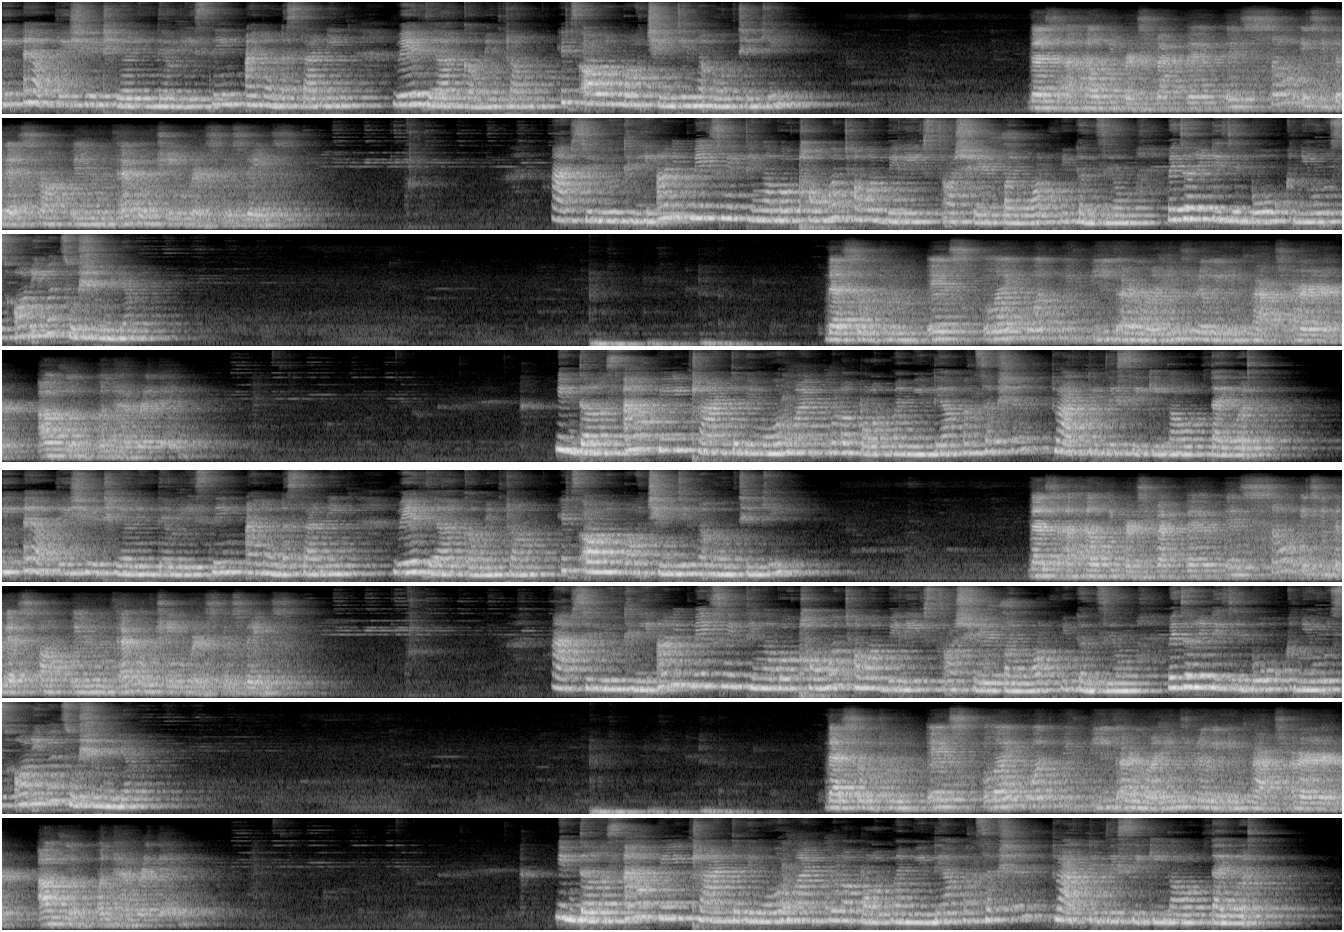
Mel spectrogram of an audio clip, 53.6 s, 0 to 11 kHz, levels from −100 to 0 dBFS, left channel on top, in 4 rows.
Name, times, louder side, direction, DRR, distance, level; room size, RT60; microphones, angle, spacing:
voice 1, 0.0-3.5 3.9-7.9 18.9-28.2 45.7-52.7, right 1 dB, 30° left, -4 dB, 1.3 m, -21 dB
voice 2, 10.3-16.3 35.0-40.3 40.6-42.0 48.0-48.1 48.4-48.5, right 1 dB, 15° right, -9 dB, 3.0 m, -24 dB
7.9 x 5.8 x 7.1 m, 1.4 s
head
